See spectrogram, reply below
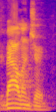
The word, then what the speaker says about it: Ballinger: Darius Ballinger. – Ballinger. – B-A-L-L-I-N-G-E-R.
